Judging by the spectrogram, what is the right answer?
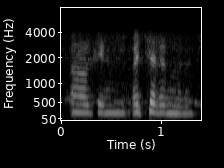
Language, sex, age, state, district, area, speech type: Tamil, female, 30-45, Tamil Nadu, Coimbatore, rural, conversation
